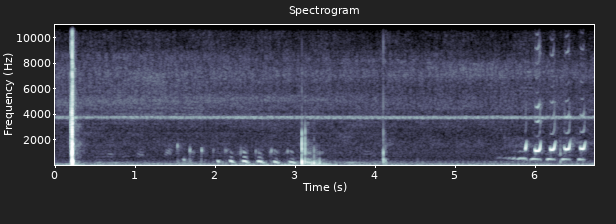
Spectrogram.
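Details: Reeves's pheasant calling: a run of short, clucking notes repeated in quick succession, then a brief pause and a second, higher series of four or five evenly spaced clucks, with sharp clicks and a steady electronic whine behind.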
